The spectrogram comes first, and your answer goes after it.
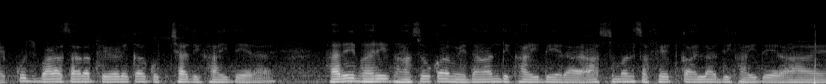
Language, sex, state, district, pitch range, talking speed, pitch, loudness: Hindi, male, Jharkhand, Sahebganj, 110-125 Hz, 150 wpm, 120 Hz, -22 LUFS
